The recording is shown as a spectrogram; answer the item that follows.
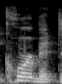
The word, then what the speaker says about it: Corbet: He pronounces his last name Corbet. The way I used to pronounce David Mamet's name when I was growing up. Ooh, who's this David Mamet? – Like sorbet. – Sorbet. – not sherbet.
